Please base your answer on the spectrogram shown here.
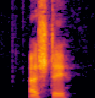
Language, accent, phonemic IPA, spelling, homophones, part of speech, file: French, France, /aʃ.te/, HT, acheter, adverb, LL-Q150 (fra)-HT.wav
- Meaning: initialism of hors taxe; without tax (specifically VAT)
